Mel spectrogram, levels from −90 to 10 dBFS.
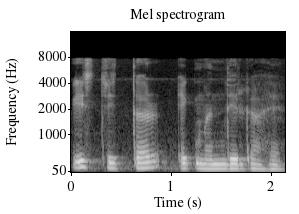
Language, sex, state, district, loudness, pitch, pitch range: Hindi, male, Arunachal Pradesh, Longding, -14 LUFS, 130 Hz, 120-140 Hz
